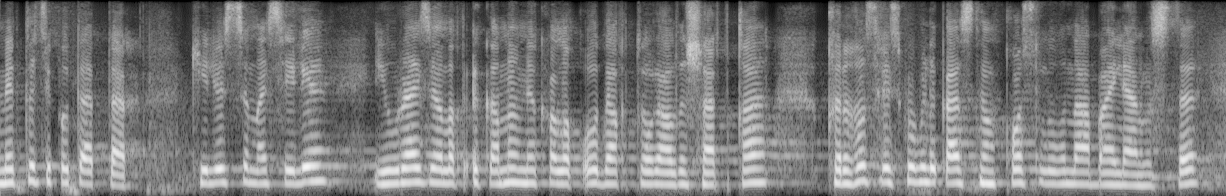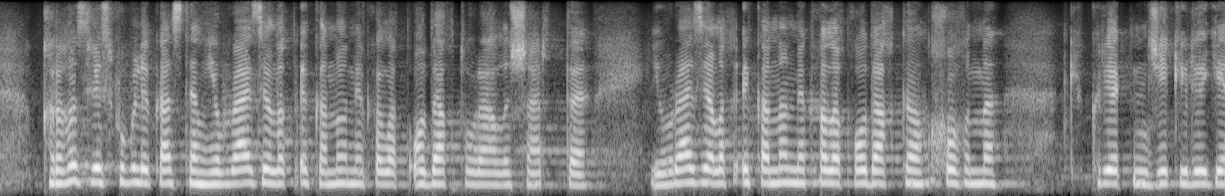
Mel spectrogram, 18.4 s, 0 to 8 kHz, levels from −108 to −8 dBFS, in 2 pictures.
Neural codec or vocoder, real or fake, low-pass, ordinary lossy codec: codec, 16 kHz, 2 kbps, X-Codec, HuBERT features, trained on general audio; fake; none; none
